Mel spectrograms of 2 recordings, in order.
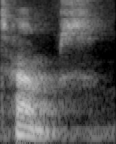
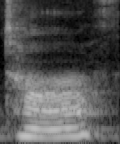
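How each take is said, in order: First: The final consonants are pronounced aloud. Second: The final consonants are left silent. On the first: The speaker calls it wrong. "you'd think it'd be like temps or something" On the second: The speaker calls it right. "the ending consonants aren't pronounced"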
